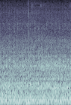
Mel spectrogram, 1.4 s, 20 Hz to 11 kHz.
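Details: 2010 Land Rover Discovery 4 3.0 V6 diesel idling after an alternator replacement, now charging at 14.5 V: steady, even low rumble with no knocks, squeal or whine from the front of the engine, a healthy idle.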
